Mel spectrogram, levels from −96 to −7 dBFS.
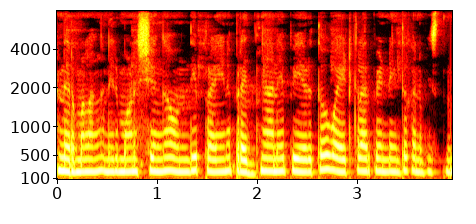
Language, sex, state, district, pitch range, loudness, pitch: Telugu, female, Andhra Pradesh, Visakhapatnam, 215-225 Hz, -14 LUFS, 220 Hz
